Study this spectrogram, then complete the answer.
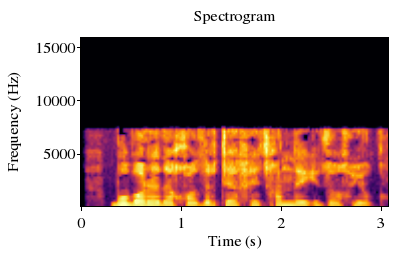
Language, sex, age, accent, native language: Uzbek, male, under 19, Sirdaryo, Uzbek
